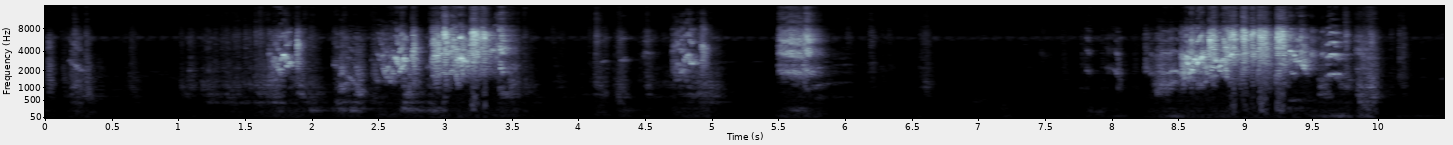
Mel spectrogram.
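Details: Budgie parrots chirping in bursts: scratchy, warbling chatter and short harsh chirps separated by silent gaps, loudest near the start and end.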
